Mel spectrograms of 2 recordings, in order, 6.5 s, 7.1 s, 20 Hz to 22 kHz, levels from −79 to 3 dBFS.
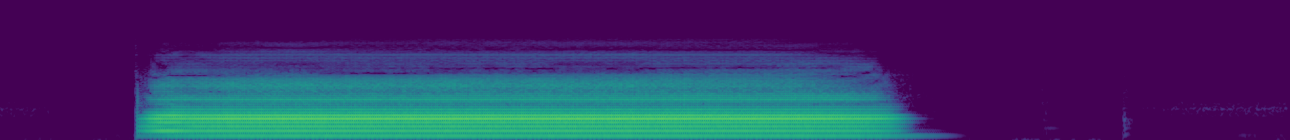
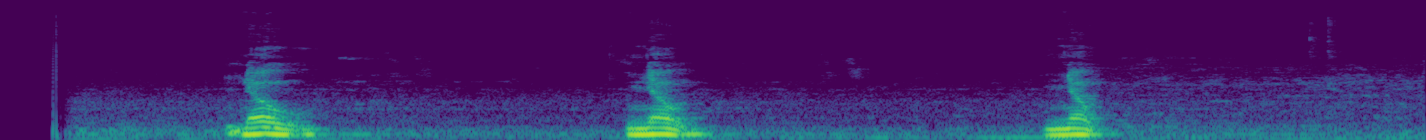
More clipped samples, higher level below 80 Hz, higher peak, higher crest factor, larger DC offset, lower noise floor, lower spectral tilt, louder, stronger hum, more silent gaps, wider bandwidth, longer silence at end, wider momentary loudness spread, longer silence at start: neither; second, -58 dBFS vs -42 dBFS; about the same, -4 dBFS vs -2 dBFS; about the same, 16 dB vs 18 dB; neither; first, -79 dBFS vs -44 dBFS; second, -8.5 dB/octave vs -10 dB/octave; second, -18 LUFS vs -15 LUFS; neither; neither; first, 7.6 kHz vs 4.1 kHz; first, 1.9 s vs 1.55 s; second, 6 LU vs 27 LU; second, 0.7 s vs 1.15 s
